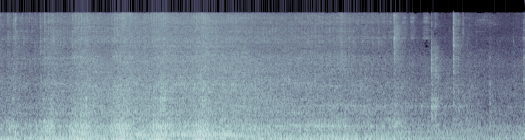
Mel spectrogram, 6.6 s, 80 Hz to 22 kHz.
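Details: Soul GT 125 scooter single a month after an engine rebuild; the engine rattled because the piston was damaged again, and the oil passage to the block was confirmed flowing. It idles steady and smooth with no knock or rattle: normal idle.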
